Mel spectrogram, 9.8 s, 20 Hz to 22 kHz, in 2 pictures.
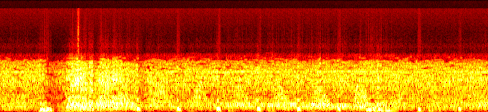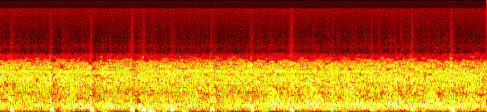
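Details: Fetal heartbeat at 14 weeks of pregnancy, recorded with a home Doppler ultrasound device: fast, steady whooshing pulses, about 150 a minute, under a continuous hiss; strong fetal heartbeat on Doppler.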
